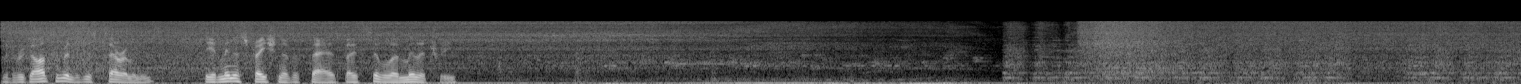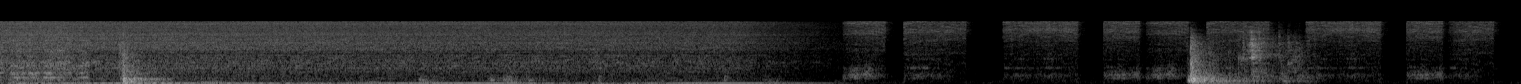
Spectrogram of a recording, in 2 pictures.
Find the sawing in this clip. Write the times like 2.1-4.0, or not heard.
10.0-16.1.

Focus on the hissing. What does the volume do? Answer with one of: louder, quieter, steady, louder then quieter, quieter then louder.
quieter.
